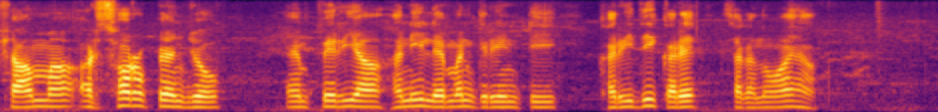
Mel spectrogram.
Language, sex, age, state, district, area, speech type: Sindhi, male, 18-30, Madhya Pradesh, Katni, urban, read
